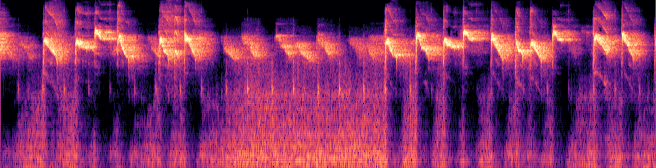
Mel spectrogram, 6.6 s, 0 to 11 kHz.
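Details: Malaysian mata puteh, a white-eye kept as a hobby songbird, singing openly on 21 June 2023: quick runs of thin, high, warbled notes with a short gap, then another dense burst of chirps.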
